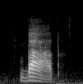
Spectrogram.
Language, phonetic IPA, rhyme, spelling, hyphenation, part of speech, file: Hungarian, [ˈbaːb], -aːb, báb, báb, noun, Hu-báb.ogg
- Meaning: 1. dummy 2. puppet 3. cocoon 4. pupa, chrysalis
